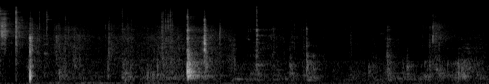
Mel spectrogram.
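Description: Scattered clicks and clinks of hand tools on metal during work under a vehicle. There are two sharp ones at the start and the loudest about two seconds in.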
